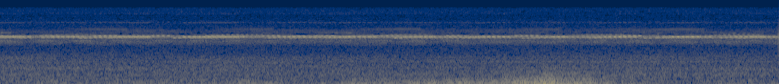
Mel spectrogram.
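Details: Night chorus of autumn forest insects at Tsukimi no Mori, Gifu Prefecture, Japan, overlooking the Nobi Plain lights: continuous high-pitched ringing trill, even and unbroken, with a soft low rumble building near the end.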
